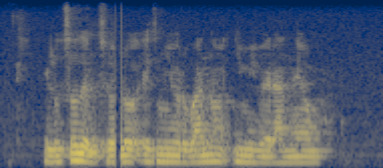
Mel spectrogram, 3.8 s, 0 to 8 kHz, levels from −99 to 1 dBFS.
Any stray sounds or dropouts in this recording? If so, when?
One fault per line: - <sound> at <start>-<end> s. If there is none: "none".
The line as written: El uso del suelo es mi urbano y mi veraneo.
- dropout at 1.1-1.2 s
